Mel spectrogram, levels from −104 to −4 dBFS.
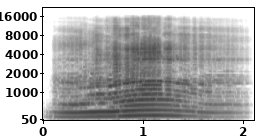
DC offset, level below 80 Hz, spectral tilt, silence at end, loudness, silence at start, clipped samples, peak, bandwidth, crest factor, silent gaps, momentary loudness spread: under 0.1%; -64 dBFS; -3 dB/octave; 0.15 s; -28 LUFS; 0.1 s; under 0.1%; -10 dBFS; 16 kHz; 22 dB; none; 19 LU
